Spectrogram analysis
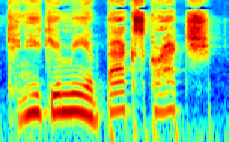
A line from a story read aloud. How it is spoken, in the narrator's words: Daddy whispered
